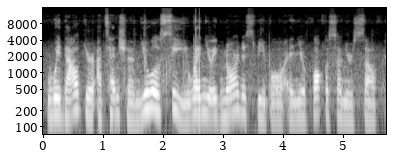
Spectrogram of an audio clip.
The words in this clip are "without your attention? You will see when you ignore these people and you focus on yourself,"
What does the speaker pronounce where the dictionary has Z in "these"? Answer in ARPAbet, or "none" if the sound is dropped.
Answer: S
